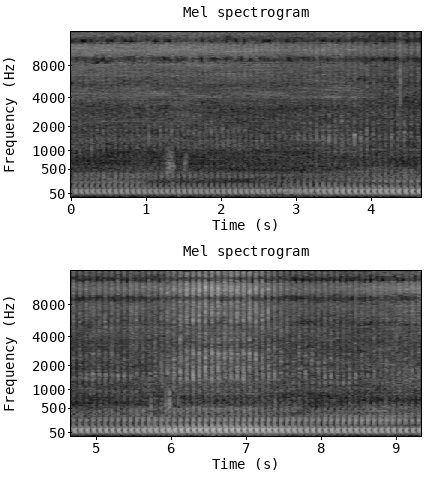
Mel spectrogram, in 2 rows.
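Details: Yamaha Moto 4 (225/250) ATV single after bent-valve rebuild and exhaust valve clearance set to 0.006: steady even thump near four beats a second, picking up cleanly with throttle, no tapping or clicking. Normal idle and revving.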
